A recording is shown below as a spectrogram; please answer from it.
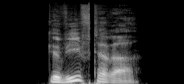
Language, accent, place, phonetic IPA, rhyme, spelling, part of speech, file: German, Germany, Berlin, [ɡəˈviːftəʁɐ], -iːftəʁɐ, gewiefterer, adjective, De-gewiefterer.ogg
- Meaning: inflection of gewieft: 1. strong/mixed nominative masculine singular comparative degree 2. strong genitive/dative feminine singular comparative degree 3. strong genitive plural comparative degree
